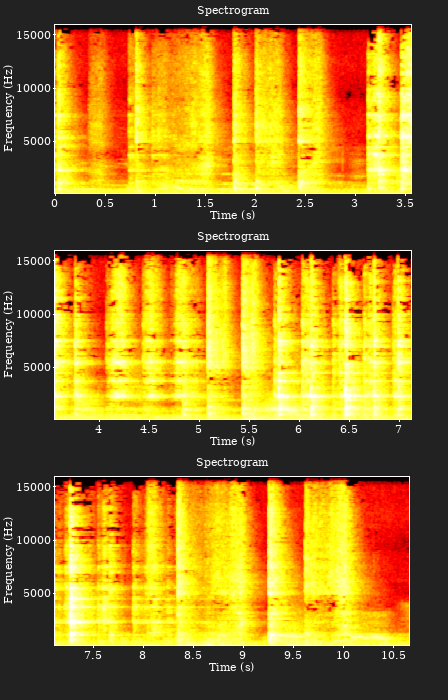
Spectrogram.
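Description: Dishes and metal cutlery being handled, a quick, irregular string of clinks and clatters with a metallic ring, busiest from about three seconds in.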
